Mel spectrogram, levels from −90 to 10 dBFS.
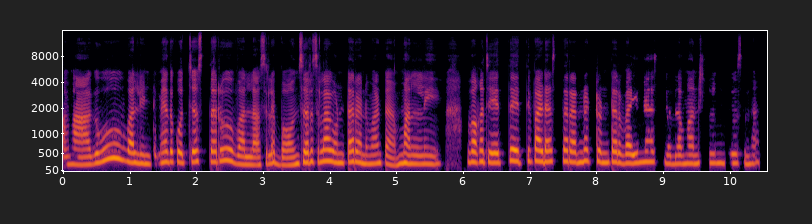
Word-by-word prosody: అవ్వాగవు. 205 +6 -1 0.3
వాళ్ళింటి 230 -4 +1
మీదకొచ్చేస్తారు. 270 +2 0 0.2
వాళ్ళసలే 200 +3 -1
బౌన్సర్స్‌లాగా 260 +9 +2
ఉంటారన్నమాట. 245 -2 0 0.3
మనల్ని 220 -1 -1 0.7
ఒక 260 - -3
చేత్తో 250 +3 +2
ఎత్తి 285 +3 -6
పడేస్తారన్నట్టుంటారు. 275 -1 +1
భయమేస్తది 245 -2 -1
ఆ - - -4
మనుషుల్ని 240 +1 -4
చూసినా. 235 -1 -6
245 Hz, 85 wpm, -22 LUFS, 220-270 Hz, 0.7 s, బౌన్సర్స్‌లాగా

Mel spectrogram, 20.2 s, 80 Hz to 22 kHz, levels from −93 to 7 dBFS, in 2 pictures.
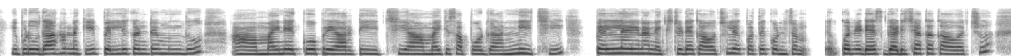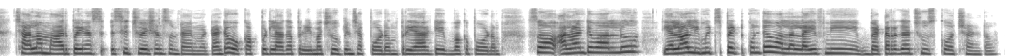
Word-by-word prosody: ఇప్పుడు 285 +1 0
ఉదాహరణకి 285 0 +2
పెళ్ళి 280 +1 +1
కంటే 295 0 0
ముందు 280 +1 -4 0.5
ఆ - - 0 0.2
అమ్మాయినే 260 +2 +2
ఎక్కువ 280 +1 +1
ప్రయారిటీ 260 -1 0
ఇచ్చి, 230 +4 -9
ఆ - - +1
అమ్మాయికి 255 +2 -2
సపోర్ట్‌గా 255 -1 -2
అన్నీ 280 +4 +2
ఇచ్చి, 270 +1 -8 0.4
పెళ్ళైన 300 0 +4
నెక్స్ట్ 260 +3 -4
డే - - +2
కావచ్చు 255 0 -1
లేకపోతే 280 -2 -2
కొంచెం 265 -1 -2 0.4
కొన్ని 280 -1 +4
డేస్ 270 -1 +3
గడిచాక 270 +3 +2
కావచ్చు, 250 +6 -3 0.5
చాలా 310 +1 +5
మారిపోయిన 280 +2 +3
సి - - -10 0.2
సిచ్యుయేషన్స్ 290 -1 0
ఉంటాయనమాట. 240 -2 -5
అంటే 325 +5 +1
ఒకప్పుటిలాగా 270 0 -2
ప్రేమ 255 0 -2
చూపించకపోడం, 265 -3 -3
ప్రియారిటీ 255 +1 +1
ఇవ్వకపోడం. 245 -2 -5 0.4
సో 355 - +5 0.2
అలాంటి 335 +3 +3
వాళ్ళు 340 +2 +2 0.4
ఎలా 315 +3 +8
లిమిట్స్ 330 +1 -2
పెట్టుకుంటే 340 +4 +1
వాళ్ళ 320 -3 +2
లైఫ్‌ని 300 +3 +1 0.3
బెటర్‌గా 280 +3 +1
చూసుకోవచ్చంటావు? 250 -5 -7
275 Hz, 135 wpm, -23 LUFS, 255-295 Hz, 0.5 s, ఎలా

